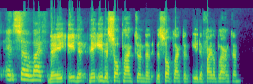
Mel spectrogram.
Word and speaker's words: zooplankton: I think he's probably saying it right, but it's like zoo, ZOO.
